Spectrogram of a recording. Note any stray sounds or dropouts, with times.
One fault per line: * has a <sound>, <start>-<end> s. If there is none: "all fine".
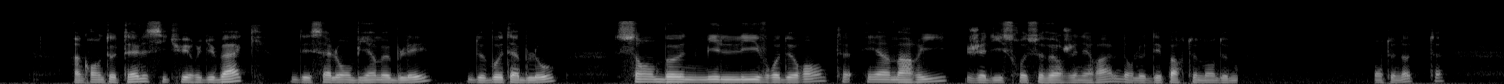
all fine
